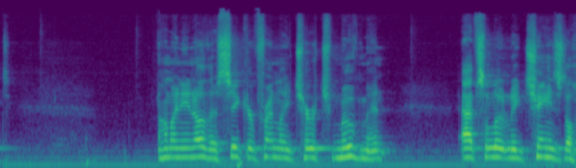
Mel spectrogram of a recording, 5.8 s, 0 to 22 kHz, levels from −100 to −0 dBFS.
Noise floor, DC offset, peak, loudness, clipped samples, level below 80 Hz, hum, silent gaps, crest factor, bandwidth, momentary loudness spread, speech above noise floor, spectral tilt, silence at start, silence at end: -54 dBFS; under 0.1%; -8 dBFS; -28 LUFS; under 0.1%; -54 dBFS; none; none; 22 dB; 18 kHz; 9 LU; 26 dB; -4 dB/octave; 0 s; 0 s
